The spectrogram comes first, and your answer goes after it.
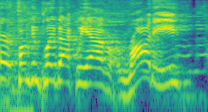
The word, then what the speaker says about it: Radi: ] playback we have Roddy um I think that's how you pronounce it r-a-d-i um oh my God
